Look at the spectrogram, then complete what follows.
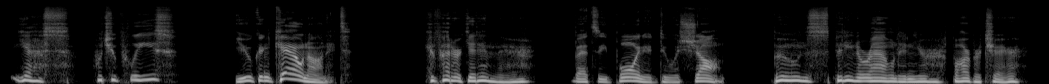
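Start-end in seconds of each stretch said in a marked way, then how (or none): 0.1-1.7 hesitant, tentative. Reading a woman accepting an offer to talk to someone for her, hesitant. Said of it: "Betsy hesitated and then said".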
